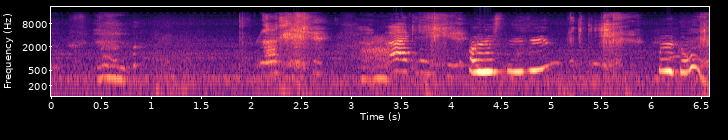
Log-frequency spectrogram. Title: Baby Fake Sneeze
